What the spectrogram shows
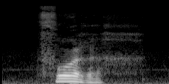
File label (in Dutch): "vorig", Dutch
